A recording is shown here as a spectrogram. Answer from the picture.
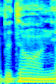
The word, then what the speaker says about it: Dupiton: Dupiton, yes. – Yeah, it sounds like Greg Popone.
